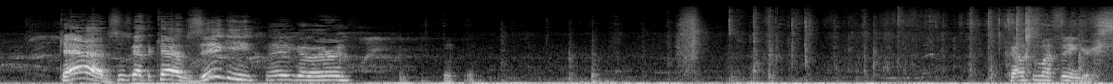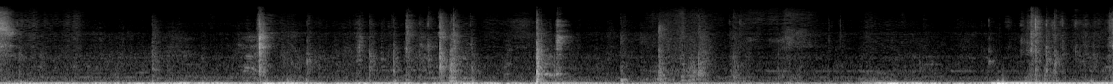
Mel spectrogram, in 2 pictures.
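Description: Hands shuffle cardboard card packs, which rustle and tap.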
